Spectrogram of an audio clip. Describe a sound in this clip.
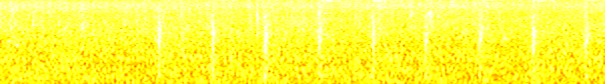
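Footsteps tap quickly and evenly.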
